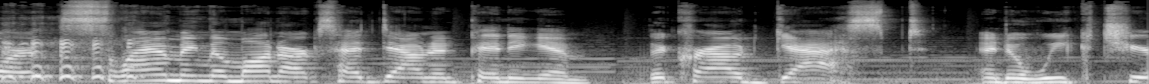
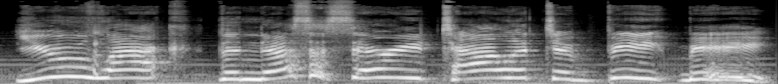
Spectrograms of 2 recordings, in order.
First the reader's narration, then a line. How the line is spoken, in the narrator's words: Scott screamed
